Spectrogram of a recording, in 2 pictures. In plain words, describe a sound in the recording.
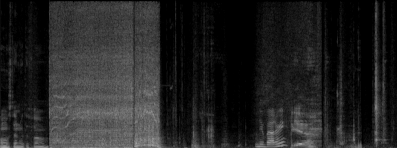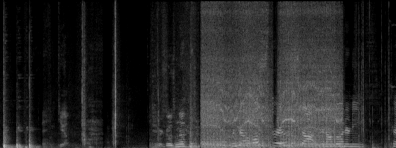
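A cordless drill with a hole saw whines as it cuts through plywood.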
